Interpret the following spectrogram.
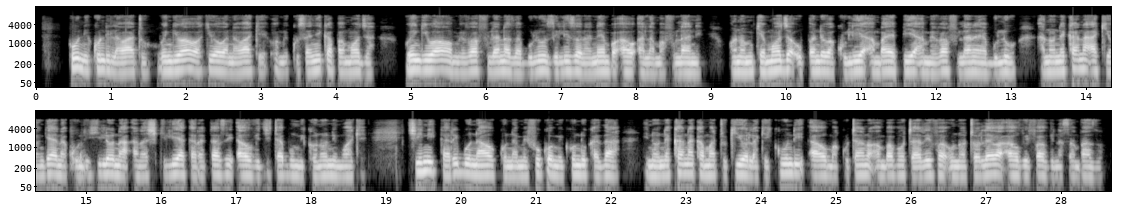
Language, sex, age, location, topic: Swahili, male, 18-24, Kisumu, health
